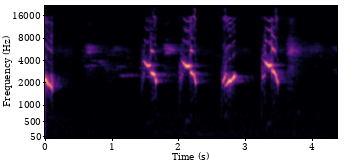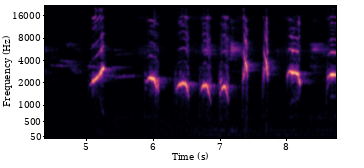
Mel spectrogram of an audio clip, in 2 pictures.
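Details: Sumatran leafbird song, used as a lure for leafbirds that have stopped singing: a lively string of sharp whistled notes, some rising and some falling, with a short pause midway and then a quicker run of notes.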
